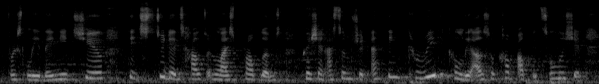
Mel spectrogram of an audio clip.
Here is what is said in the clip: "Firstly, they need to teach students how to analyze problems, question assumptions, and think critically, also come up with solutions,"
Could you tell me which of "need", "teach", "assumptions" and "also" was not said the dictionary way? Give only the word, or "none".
assumptions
